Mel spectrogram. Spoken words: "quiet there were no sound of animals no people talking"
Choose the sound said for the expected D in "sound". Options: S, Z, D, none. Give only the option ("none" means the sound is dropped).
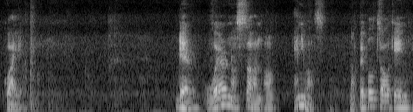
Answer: none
